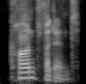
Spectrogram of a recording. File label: "confident", American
